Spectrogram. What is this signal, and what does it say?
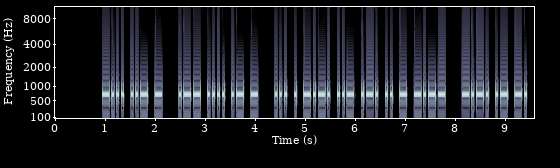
Morse code, heard as a keyed tone, about 25 wpm, 700 Hz. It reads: BUT WHAT SECURITY CAN
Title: Sentences from Top 1000 Words - Review Part 4 - 25wpm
